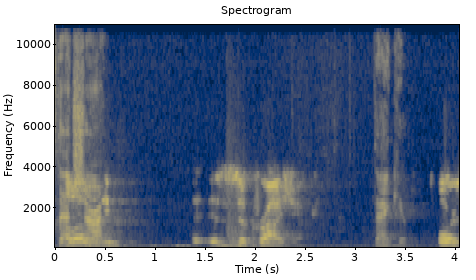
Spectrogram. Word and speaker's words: Zakrajsek: How do I pronounce that, Hello, sir? Zakrajsek.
